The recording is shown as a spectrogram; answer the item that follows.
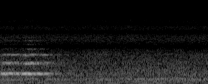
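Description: A steady held tone with overtones that cuts off about half a second in, followed by a faint, even hiss.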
